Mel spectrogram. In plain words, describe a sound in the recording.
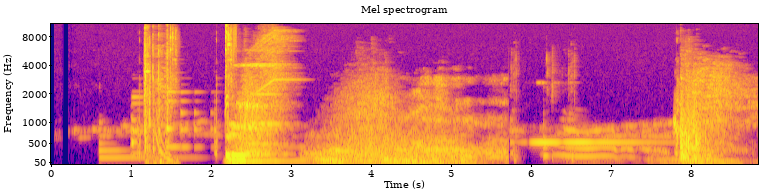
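Short electronic game chimes and jingles play.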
